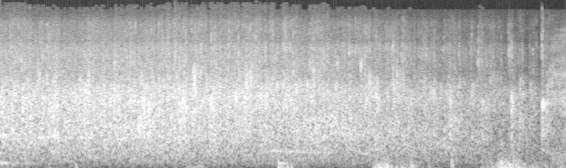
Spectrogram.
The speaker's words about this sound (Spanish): Vamos, alguien, darle un aplauso fuerte a nuestro Señor.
